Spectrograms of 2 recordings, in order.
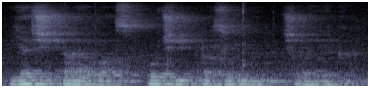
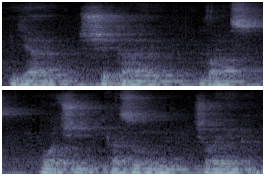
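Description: First: It is said warmly, directed at the listener. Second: Each word is said crisply but sounds detached. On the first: The focus is on the person being addressed. The speaker calls it right. "я смотрю на вас, кланяюсь вам в ноги и говорю" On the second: The focus is on the words, not the person. The speaker calls it wrong. "Я концентрируюсь очень четко на каждом слове"

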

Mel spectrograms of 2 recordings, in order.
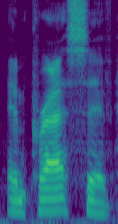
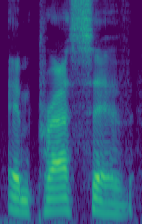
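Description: No difference in how they are said.

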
